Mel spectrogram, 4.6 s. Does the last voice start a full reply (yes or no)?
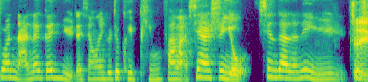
yes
